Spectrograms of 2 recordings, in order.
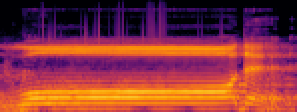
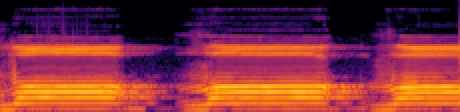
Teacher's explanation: ضاد میں اوپر کی 5 داڑھیں اور زبان کی کروٹ جب اوپر کی 5 داڑھوں سے لگے تو یہاں سے ضاد ادا ہوتا ہے، اور ضاد حرف ضاد لمبا ہے، مستطیل ہے، یعنی لمبا ہے ظا کے بنسبت۔ دیکھیں اس لیے ہم حرف ضاد کو 5 الف کے برابر کھینچتے ہیں ضاد، اور ظا اس کو 1 الف کے برابر کھینچتے ہیں ظا ظا ظا۔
